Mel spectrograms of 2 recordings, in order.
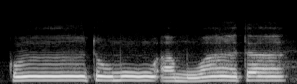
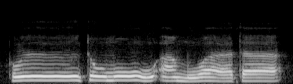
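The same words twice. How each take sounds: The two takes are said the same way.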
